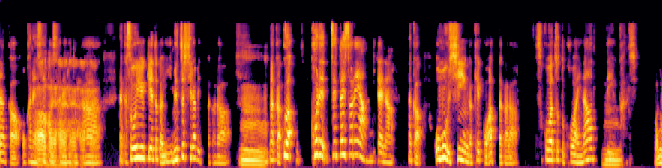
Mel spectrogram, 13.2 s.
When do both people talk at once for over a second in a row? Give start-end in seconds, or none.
0.7-2.2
